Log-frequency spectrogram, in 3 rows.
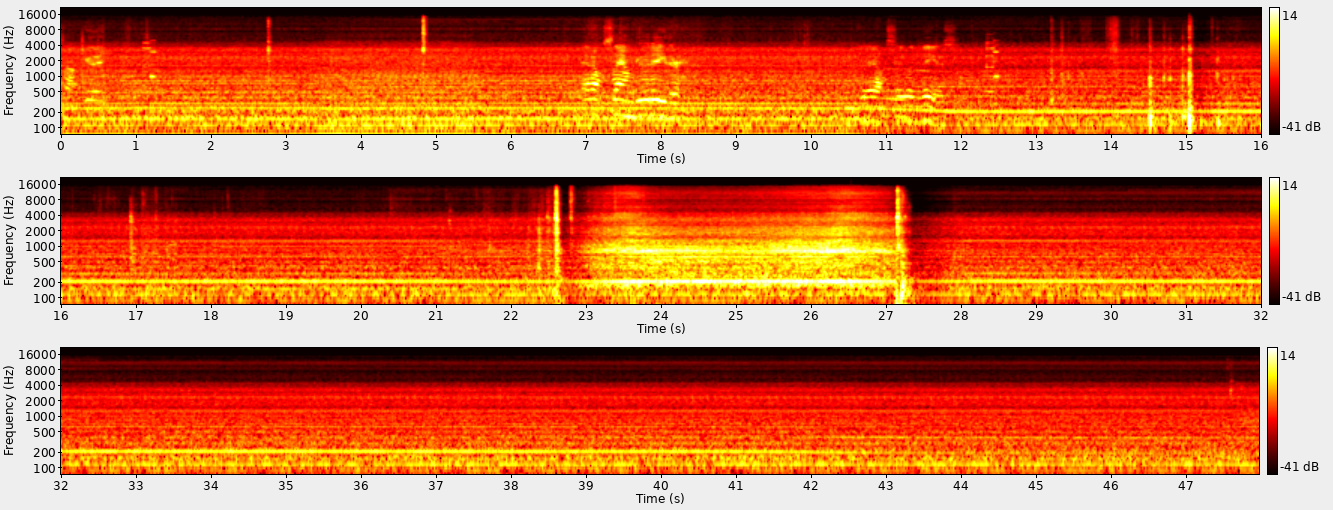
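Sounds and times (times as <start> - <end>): tractor engine running: 0.0 - 47.9
sharp bang: 22.6 - 27.8.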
